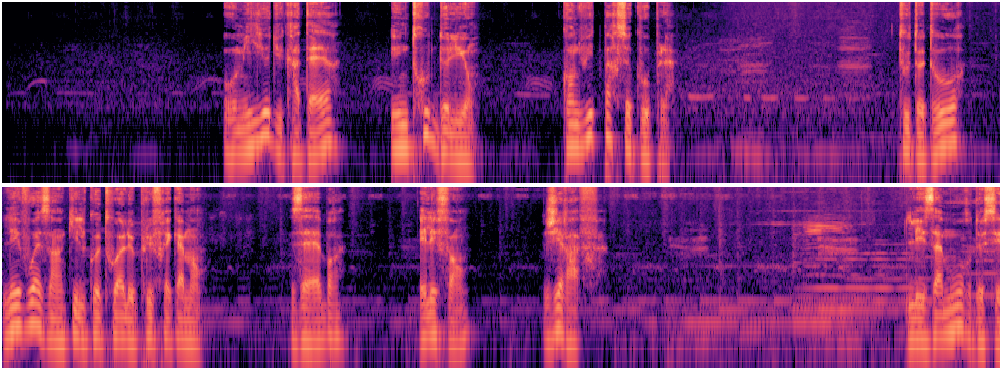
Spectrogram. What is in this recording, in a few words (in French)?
Docu Animalier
